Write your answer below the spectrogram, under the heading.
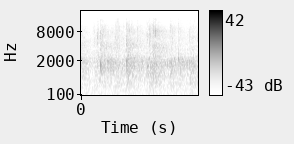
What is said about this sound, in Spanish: ¿Por qué no les damos un aplauso?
